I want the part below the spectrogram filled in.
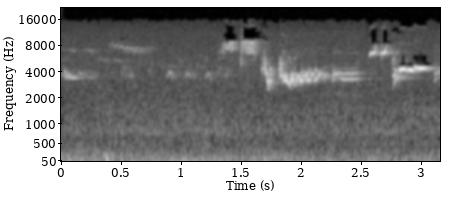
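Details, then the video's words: A wild European robin sings in breeding season, defending its territory in answer to other robins nearby: high, thin, warbling phrases with sliding whistles and trills, rising and falling, over a soft background hum. "Singing Robin"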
